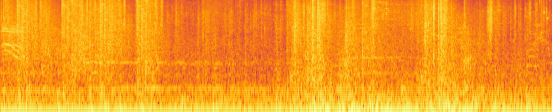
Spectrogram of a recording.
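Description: Gunfire in a Red Dead Online gunfight plays on PC as dense, continuous volleys of shots and blasts, loud and sustained throughout with no real pauses.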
